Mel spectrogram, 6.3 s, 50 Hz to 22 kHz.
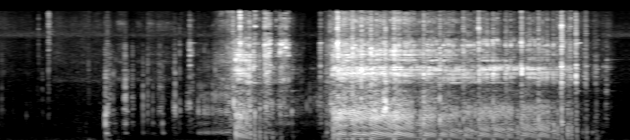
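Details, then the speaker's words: Husqvarna 435 chainsaw, hot after running: several pull-start tugs, catches and runs rough about four seconds then dies; only runs on choke, stalls on throttle when hot, won't restart; spark, airflow, carb or vapor lock suspected. "Pretty much only runs with the choke on. As soon as you give it throttle, dies. But only when it's hot, only when you've been running it and the whole thing is up to temp."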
